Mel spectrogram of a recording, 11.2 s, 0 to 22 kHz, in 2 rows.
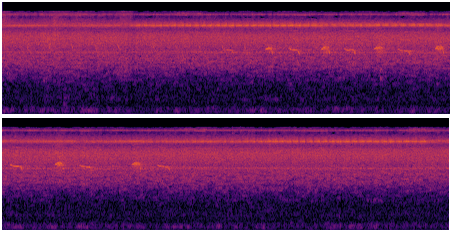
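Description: Outdoor ambience by a small trickling ditch: a steady hiss with a thin, steady high-pitched whine over it. Between about 3 and 8 seconds in, a bird gives about six short double chirps, roughly one a second.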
